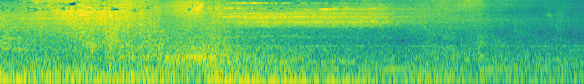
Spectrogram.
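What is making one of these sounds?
A bright magical whoosh swells and fades away.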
